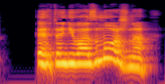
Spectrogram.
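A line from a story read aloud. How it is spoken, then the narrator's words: Exclaimed. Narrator (Russian): воскликнул Тышар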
